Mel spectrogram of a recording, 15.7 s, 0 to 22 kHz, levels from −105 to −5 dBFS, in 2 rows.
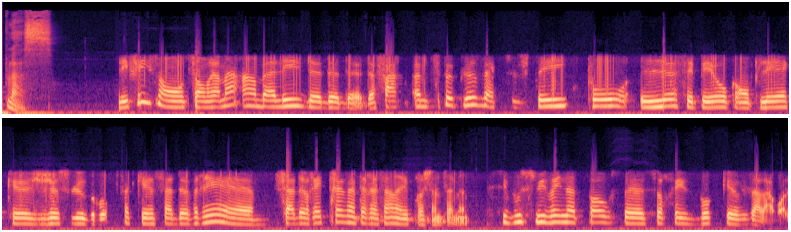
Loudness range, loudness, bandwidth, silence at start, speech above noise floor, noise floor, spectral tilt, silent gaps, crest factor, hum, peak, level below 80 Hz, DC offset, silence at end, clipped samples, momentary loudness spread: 2 LU; -19 LUFS; 16.5 kHz; 0 s; 26 dB; -45 dBFS; -5 dB/octave; none; 12 dB; none; -6 dBFS; -46 dBFS; under 0.1%; 0 s; under 0.1%; 6 LU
